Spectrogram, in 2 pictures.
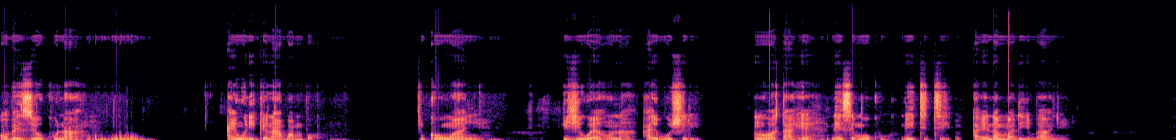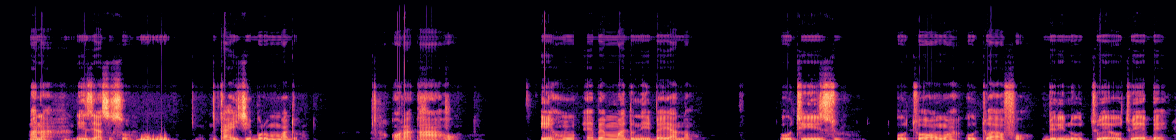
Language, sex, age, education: Igbo, male, 30-45, tertiary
